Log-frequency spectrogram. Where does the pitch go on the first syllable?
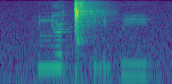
high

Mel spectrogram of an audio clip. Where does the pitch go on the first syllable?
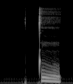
low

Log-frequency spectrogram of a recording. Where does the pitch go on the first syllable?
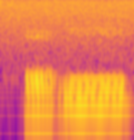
low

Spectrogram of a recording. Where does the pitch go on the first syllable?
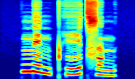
falling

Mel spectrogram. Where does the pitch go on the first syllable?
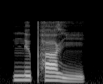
high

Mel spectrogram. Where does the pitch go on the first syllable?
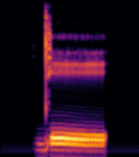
low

